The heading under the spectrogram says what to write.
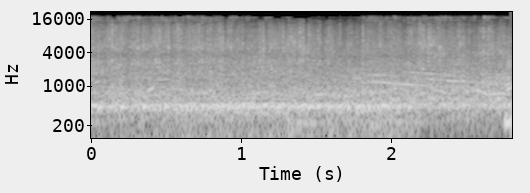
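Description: The engine of an early Sikorsky aircraft starts, giving off smoke, and runs with a steady, loud, rough drone and a constant low hum throughout, and a brief rising whine appears right at the end.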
